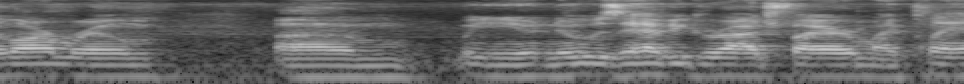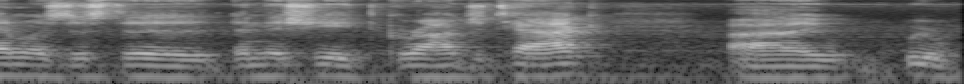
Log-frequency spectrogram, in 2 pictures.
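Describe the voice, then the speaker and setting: A man's voice: mid-range voice, darkish tone. A male firefighter recounting an incident response in a hesitant, procedural way. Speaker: firefighter, engine company officer. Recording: echoey room with faint noise.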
